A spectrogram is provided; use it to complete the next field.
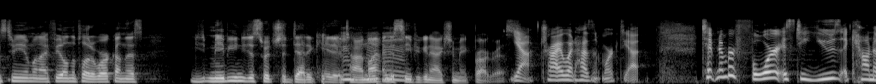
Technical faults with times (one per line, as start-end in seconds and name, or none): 2.81-3.40 repeated stalls (stutter)
3.76-3.84 short stall from a late packet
